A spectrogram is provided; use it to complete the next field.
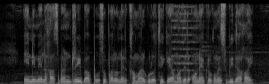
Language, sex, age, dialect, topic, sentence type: Bengali, male, 18-24, Northern/Varendri, agriculture, statement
